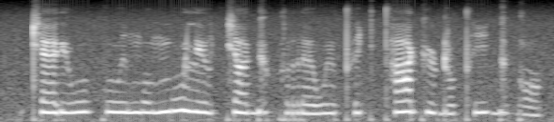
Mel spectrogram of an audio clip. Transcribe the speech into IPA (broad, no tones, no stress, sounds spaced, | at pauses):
cʰ ɛ ɾʲ ɨ w u k u i̯ m o m u lʲ ɘ u̯ c ɐ ɡʲ ɔ k r ɘ w ɨ t̪ʰ ɘ c t̪ʰ a kʲ u ɖ o t̪ʰ i ɡ ɨ ɡ ɔ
